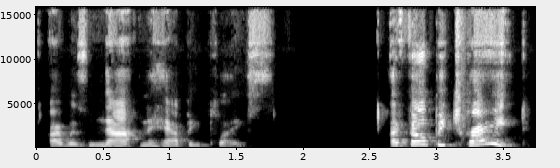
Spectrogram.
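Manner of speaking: ordinary talk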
